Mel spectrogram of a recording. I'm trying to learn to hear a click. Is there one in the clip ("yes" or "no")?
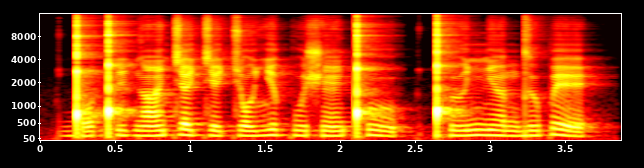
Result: yes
